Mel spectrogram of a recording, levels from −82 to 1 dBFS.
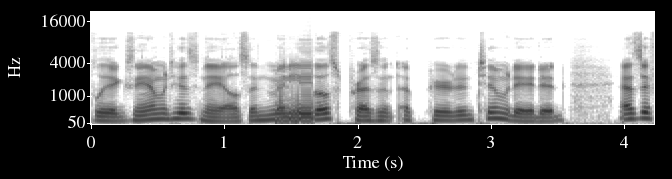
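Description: From 1.38 to 1.68 s the speech collapses into robotic sound from repeated short buffers: a rigid, metallic buzz pitched at 100 Hz that still loosely tracks the syllables. The likely cause is audio arriving too late, with playback looping the last 10 ms or so for most of that stretch while the real audio is skipped. Unlike plain dropouts, there are no silent gaps, only a fixed, machine-like pitch.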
